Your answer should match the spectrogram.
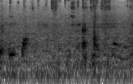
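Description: Faint handling noise from a monogram-print cosmetic case being turned in the hands: soft rustles and small scattered clicks.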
